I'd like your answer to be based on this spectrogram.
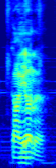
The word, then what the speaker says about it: Guyana: Is it Guyana? – Guyana.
